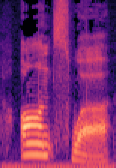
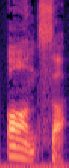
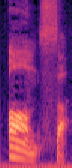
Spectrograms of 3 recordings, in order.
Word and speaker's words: answer: lot of people say answer instead of answer yeah and the correct way of saying that word is answer answer notice there is no W in the pronunciation and so be please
